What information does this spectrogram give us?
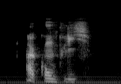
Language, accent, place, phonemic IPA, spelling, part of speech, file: French, France, Lyon, /a.kɔ̃.pli/, accomplie, adjective, LL-Q150 (fra)-accomplie.wav
- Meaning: feminine singular of accompli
